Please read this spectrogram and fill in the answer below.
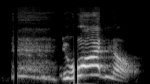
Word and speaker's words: duodenal: duodenal duoden meal what a meal what meal duodenal that's how you say it a duodenal ulcer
